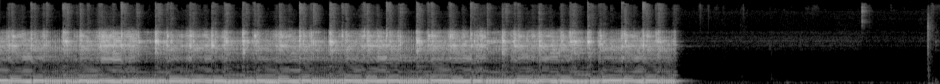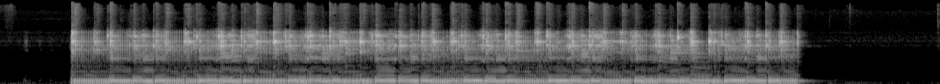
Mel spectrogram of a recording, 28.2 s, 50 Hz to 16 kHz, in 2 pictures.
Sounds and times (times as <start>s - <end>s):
Music: 0.0s - 10.4s, 15.2s - 26.5s.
